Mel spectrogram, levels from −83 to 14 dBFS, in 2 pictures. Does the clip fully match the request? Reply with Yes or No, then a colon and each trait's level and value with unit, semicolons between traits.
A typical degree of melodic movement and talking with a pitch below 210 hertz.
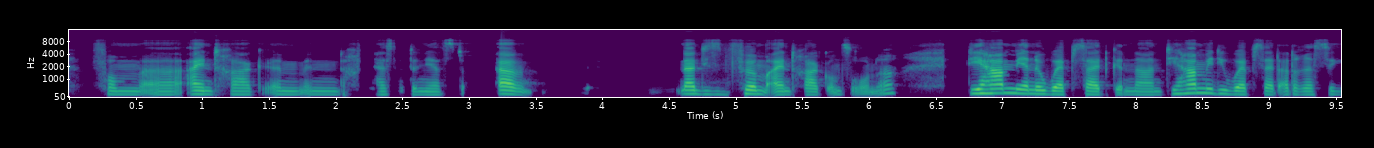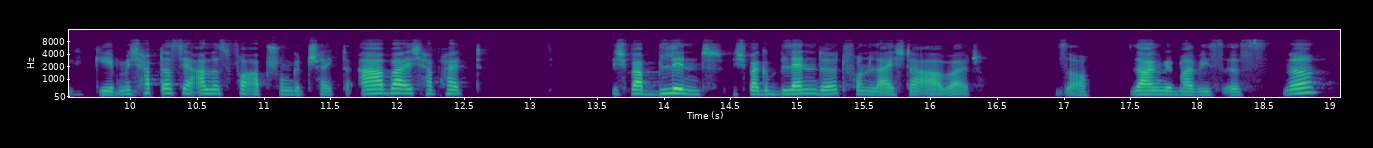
Yes: average, 3.9 semitones; medium, 185 Hz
